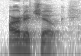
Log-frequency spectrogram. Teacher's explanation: has 3 syllables, and the stress is on that first syllable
